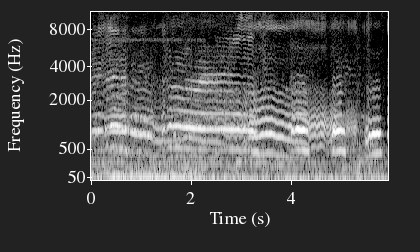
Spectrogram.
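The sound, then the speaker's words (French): Premature newborn babies in incubators, watched over by nurses, cry in thin, high, wavering wails that overlap almost continuously, fairly loud, with no talking, in the first room of the neonatal ward at a pediatric complex in Bangui. “Ici, dans la première salle, on y voit ces jolis nouveau-nés prématurément dans des couveuses, bien surveillées par des infirmiers.”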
